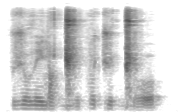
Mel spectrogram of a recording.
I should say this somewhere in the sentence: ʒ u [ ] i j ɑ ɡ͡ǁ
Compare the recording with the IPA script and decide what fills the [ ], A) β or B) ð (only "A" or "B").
B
